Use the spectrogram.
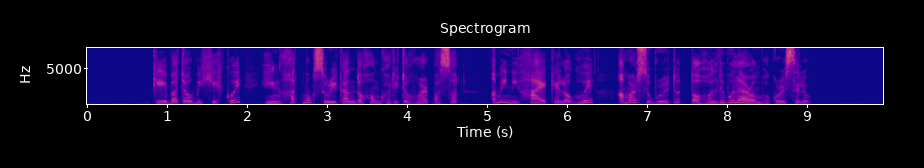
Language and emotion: Assamese, fearful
